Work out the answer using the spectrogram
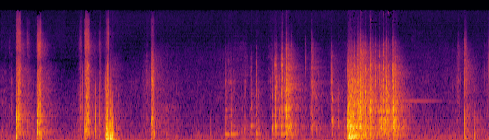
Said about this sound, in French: Il a entendu derrière lui la porte se refermer.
